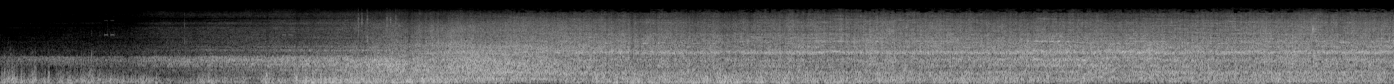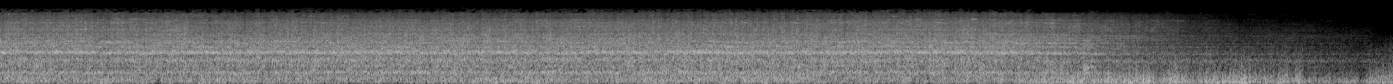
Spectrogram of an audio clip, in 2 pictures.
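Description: Long freight train of enclosed double-deck car-transporter wagons, hauled by an electric locomotive, passing close by on the rails. The rumble of the wheels builds over the first few seconds, then holds steady with a high whine above it, and fades near the end.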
